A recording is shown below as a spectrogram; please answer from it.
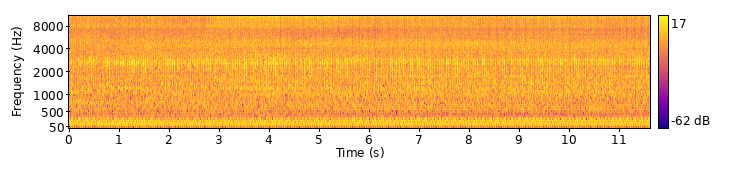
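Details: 43-year-old VW diesel truck, first start in a year on a ten-year-old battery, in neutral: steady, even diesel idle clatter about 3.5 firing beats a second, no misses; healthy.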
